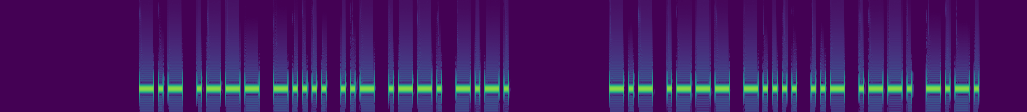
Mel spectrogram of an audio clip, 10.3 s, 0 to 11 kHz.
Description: Morse code, heard as a keyed tone, about 25 wpm, 700 Hz. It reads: KJ6UPC KJ6UPC
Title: USA Call Signs - 6 Characters - Repeated 2x - 25wpm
